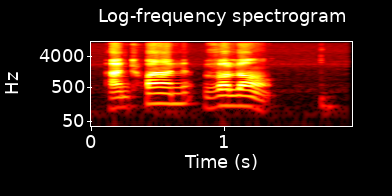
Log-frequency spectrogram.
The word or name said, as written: Vollon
